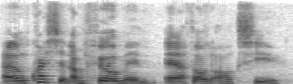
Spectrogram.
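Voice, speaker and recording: A woman's voice: mid-range voice, fairly even intonation, normal speed, a little hiss or hum. Chatty woman vlogging at home. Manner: chatty, playful, sings along to music. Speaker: vlog host. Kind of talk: tipsy casual chat to camera.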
